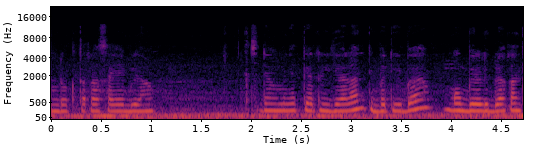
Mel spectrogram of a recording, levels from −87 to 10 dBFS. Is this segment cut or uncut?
cut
